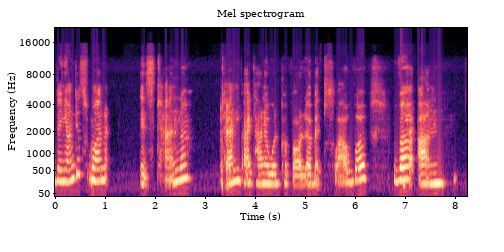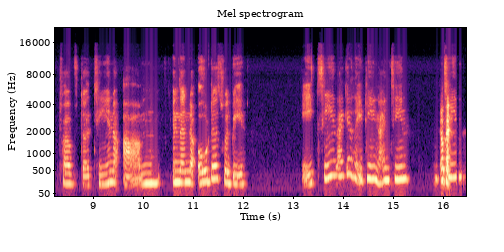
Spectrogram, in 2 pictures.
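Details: Apraxia of speech, a neurological speech disorder, in a 17-year-old female high school senior.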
